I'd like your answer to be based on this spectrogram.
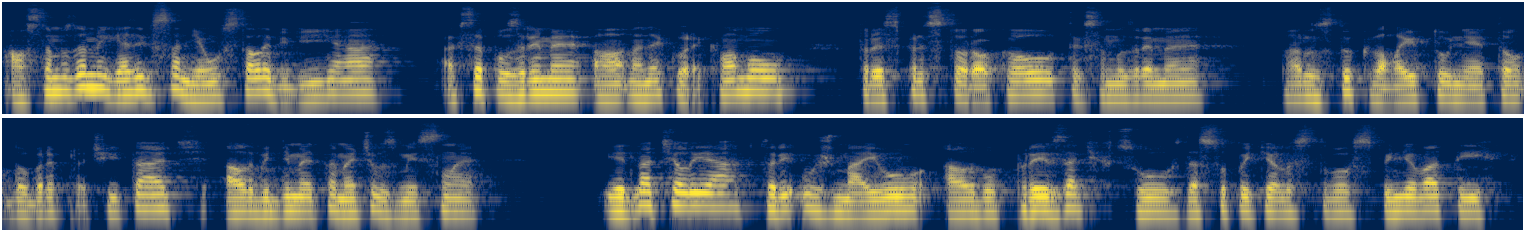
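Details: Adult male speaker; normal speech.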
